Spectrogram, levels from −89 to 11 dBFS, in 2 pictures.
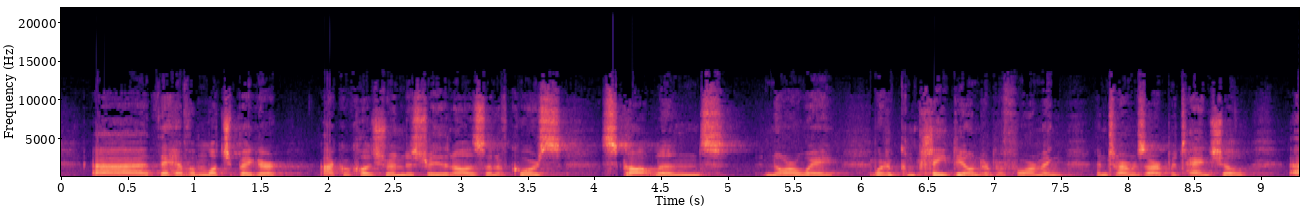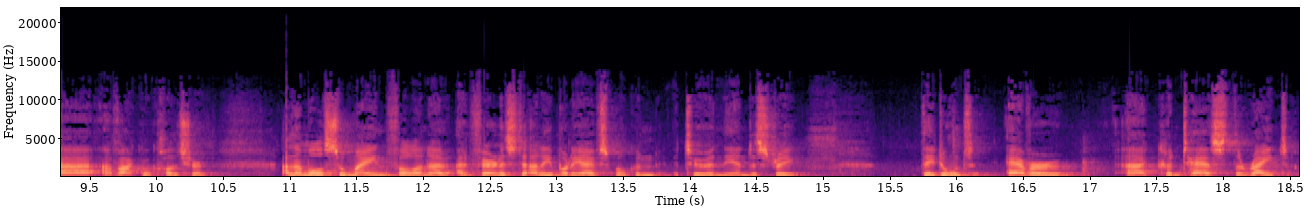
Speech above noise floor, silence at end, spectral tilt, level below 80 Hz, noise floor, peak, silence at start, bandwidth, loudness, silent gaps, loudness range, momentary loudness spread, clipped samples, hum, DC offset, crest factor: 22 dB; 0 s; -3.5 dB/octave; -66 dBFS; -39 dBFS; 0 dBFS; 0 s; 13.5 kHz; -16 LUFS; none; 3 LU; 10 LU; under 0.1%; none; under 0.1%; 16 dB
